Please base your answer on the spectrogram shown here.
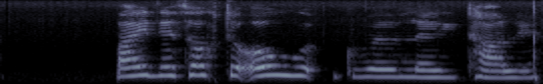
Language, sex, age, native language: Icelandic, female, 9, German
